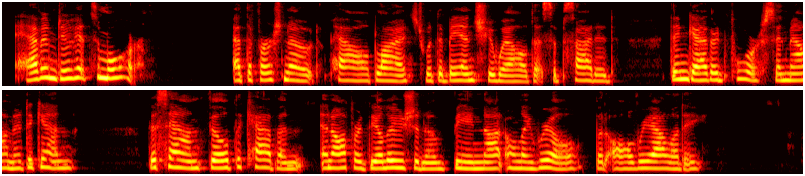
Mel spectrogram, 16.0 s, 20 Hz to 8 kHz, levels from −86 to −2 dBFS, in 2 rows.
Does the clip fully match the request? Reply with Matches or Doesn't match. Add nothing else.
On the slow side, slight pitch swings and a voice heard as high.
Doesn't match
